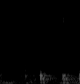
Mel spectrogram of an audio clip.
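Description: Chalk or marker scratches on a classroom board during a Class 12 chemistry lecture, a few short soft strokes in an uneven rhythm, quiet and close, with no talk.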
